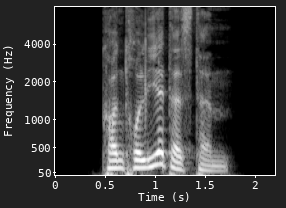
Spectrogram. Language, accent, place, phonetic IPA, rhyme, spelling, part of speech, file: German, Germany, Berlin, [kɔntʁɔˈliːɐ̯təstəm], -iːɐ̯təstəm, kontrolliertestem, adjective, De-kontrolliertestem.ogg
- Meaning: strong dative masculine/neuter singular superlative degree of kontrolliert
